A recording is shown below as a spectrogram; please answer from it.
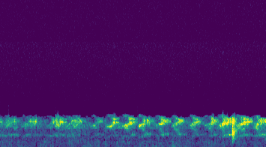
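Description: Faint, rapid high chirping calls repeating all through, over a faint low hum.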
